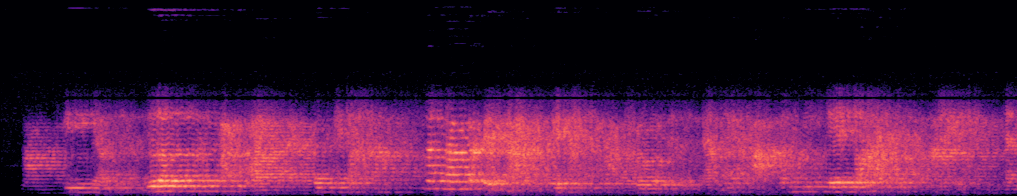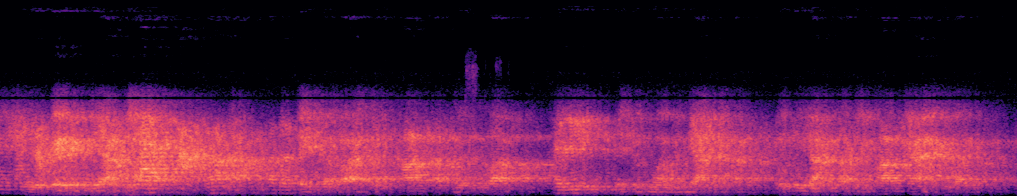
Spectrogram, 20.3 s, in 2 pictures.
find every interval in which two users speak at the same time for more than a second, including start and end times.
10.4-11.8

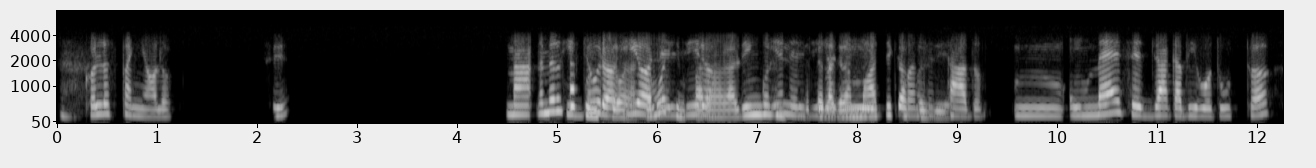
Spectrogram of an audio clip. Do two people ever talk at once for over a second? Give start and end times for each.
5.0-6.6, 7.2-9.0

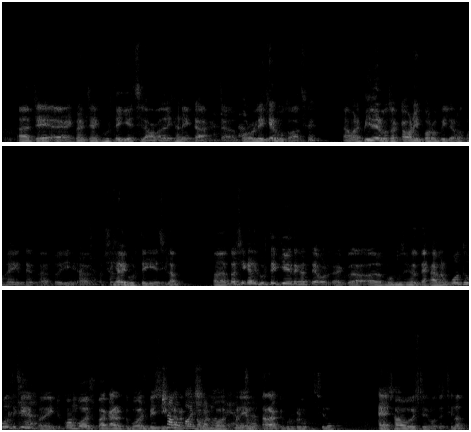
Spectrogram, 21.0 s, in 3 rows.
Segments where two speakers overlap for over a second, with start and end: 16.4-18.0

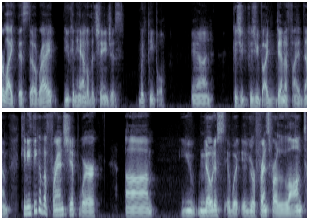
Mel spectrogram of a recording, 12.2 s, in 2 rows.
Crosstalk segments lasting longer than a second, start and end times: none

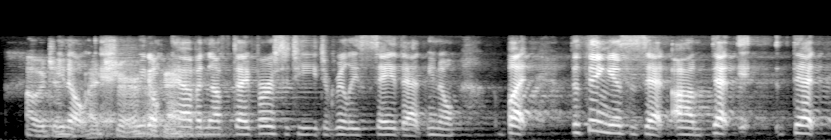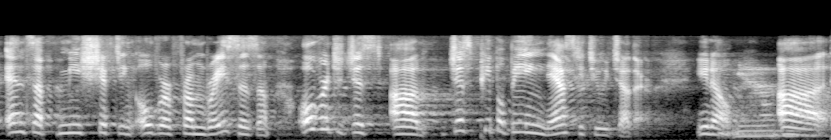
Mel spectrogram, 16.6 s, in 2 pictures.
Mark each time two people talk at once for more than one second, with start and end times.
0.6-1.8

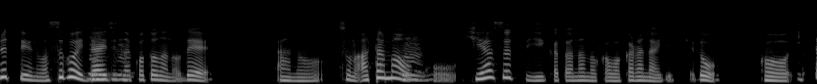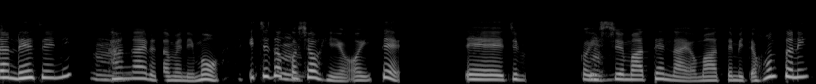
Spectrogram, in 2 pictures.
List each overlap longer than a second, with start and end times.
none

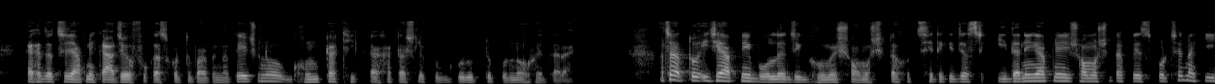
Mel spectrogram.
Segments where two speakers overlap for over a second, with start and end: none

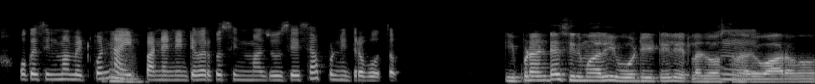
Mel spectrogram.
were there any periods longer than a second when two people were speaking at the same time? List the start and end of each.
none

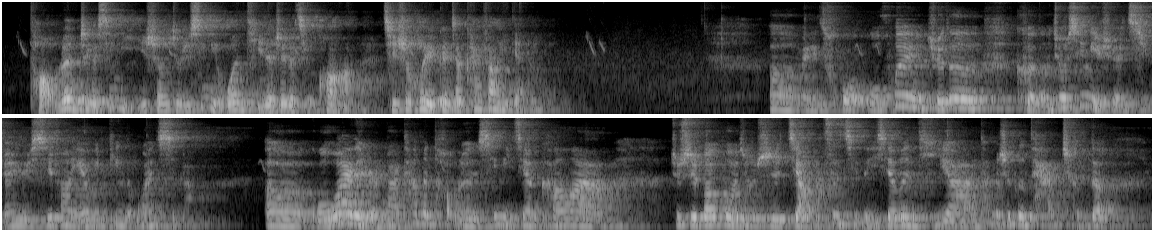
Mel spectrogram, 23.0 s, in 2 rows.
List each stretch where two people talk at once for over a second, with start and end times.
none

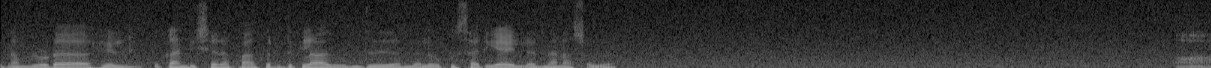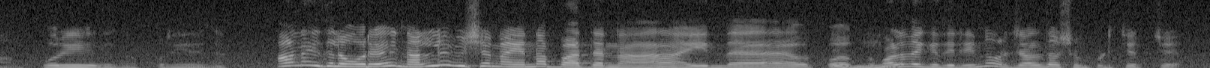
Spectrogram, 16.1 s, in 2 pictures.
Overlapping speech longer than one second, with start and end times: none

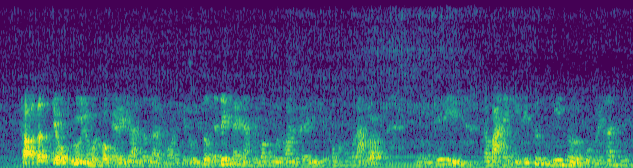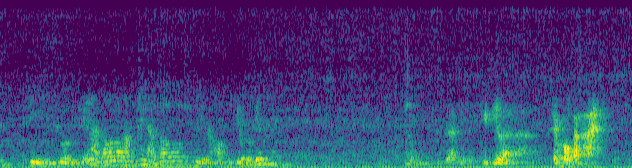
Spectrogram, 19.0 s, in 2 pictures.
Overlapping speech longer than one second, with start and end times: none

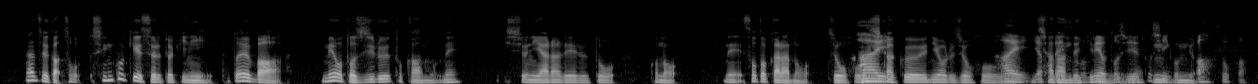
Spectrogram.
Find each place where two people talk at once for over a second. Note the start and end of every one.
10.0-12.0

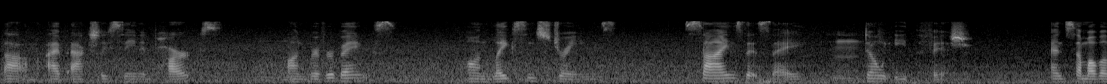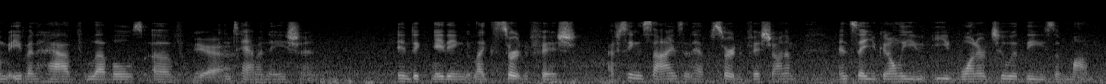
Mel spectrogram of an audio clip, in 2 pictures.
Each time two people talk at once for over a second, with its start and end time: none

